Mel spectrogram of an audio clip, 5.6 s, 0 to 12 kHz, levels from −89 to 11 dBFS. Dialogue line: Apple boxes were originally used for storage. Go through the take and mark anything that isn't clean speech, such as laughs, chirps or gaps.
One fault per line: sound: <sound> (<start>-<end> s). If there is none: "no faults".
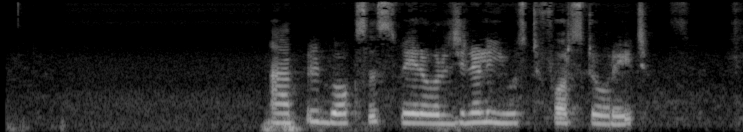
no faults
